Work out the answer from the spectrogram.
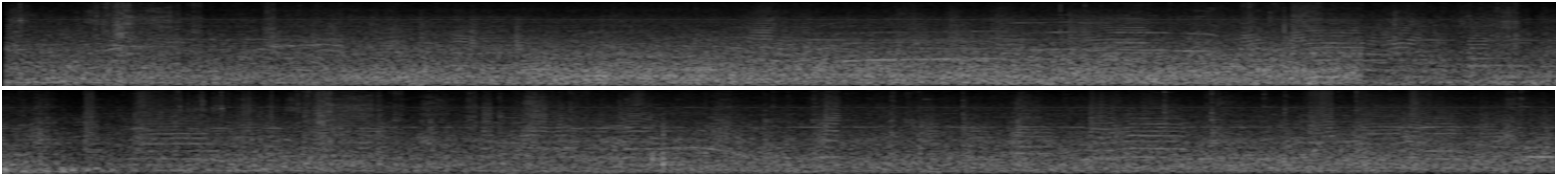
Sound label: balloon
